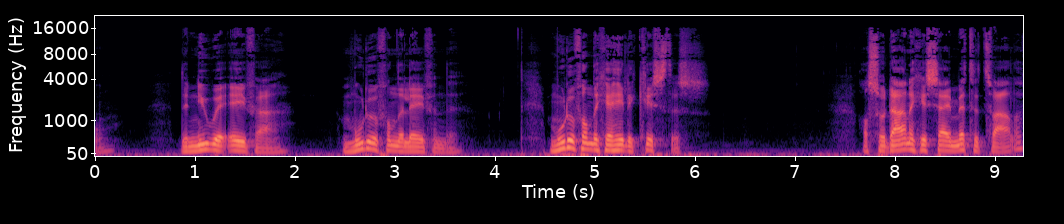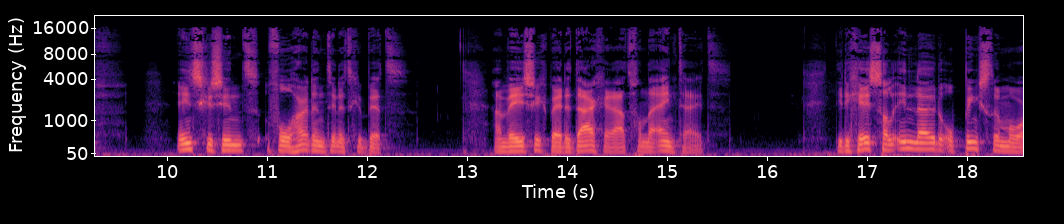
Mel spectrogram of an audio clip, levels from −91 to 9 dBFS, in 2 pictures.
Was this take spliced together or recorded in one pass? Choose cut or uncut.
uncut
